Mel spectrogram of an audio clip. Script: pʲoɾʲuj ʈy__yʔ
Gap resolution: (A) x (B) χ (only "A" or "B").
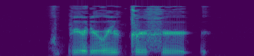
A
